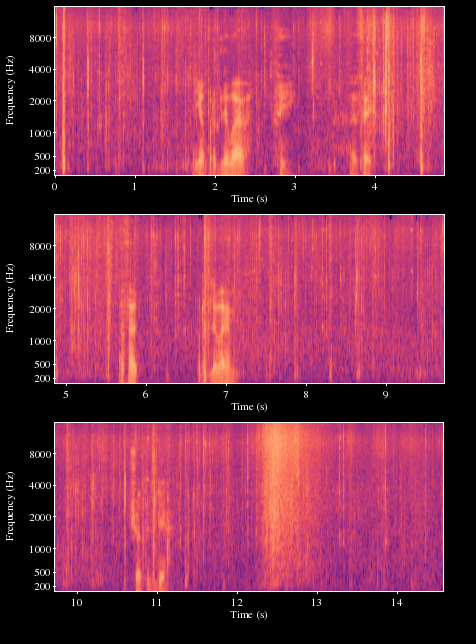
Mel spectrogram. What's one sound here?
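Footsteps crunch on gravel and grass.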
